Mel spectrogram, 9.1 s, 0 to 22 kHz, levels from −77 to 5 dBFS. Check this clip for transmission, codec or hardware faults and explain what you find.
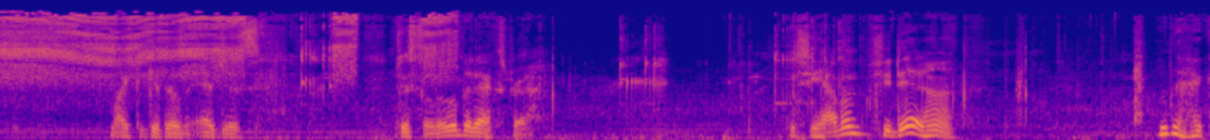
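One codec fault runs through the whole clip. Throughout, the sound is dull and carries a gurgling, granular distortion, with upper frequencies flickering in and out. The likely cause is MP2 compression at a low bitrate, around 80 kbps: starved sub-bands switch off and the rest are coarsely quantised. Unlike a steady low-pass filter, the top end fluctuates rather than staying cleanly cut.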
